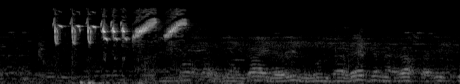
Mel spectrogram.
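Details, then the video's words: Himalayan goldfinch singing one quick burst of about ten sharp, high, slurred notes ending in a rising twitter, over faint low tonal background sounds. "The best himalayan gold finch clean voice singing"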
